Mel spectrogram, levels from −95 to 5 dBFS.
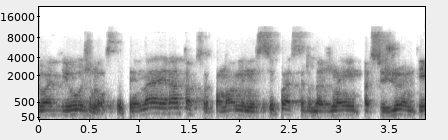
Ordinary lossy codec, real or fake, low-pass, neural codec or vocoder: Opus, 16 kbps; real; 9.9 kHz; none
